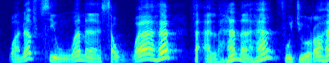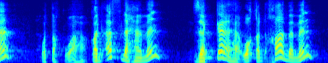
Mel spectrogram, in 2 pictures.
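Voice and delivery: slow, low chanted Arabic verse; Quran recitation. Acted. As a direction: recite the verse slowly like tilawah. (bacaan ayat Quran yang pelan)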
